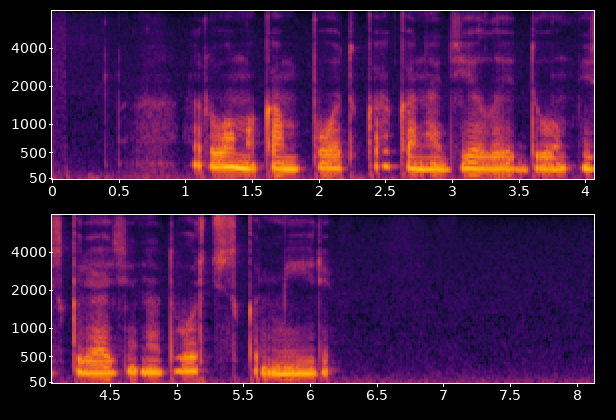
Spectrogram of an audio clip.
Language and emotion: Russian, sad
